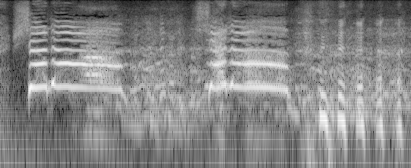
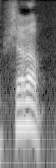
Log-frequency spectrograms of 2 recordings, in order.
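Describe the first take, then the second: First: Very high, drawn-out shut up; long mock yell. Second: Short, quick shut up at usual pitch. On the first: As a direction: screech shut up, stretching the last vowel. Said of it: "if it take too long and too noisy". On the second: Retold or imitated. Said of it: "sometimes short".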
